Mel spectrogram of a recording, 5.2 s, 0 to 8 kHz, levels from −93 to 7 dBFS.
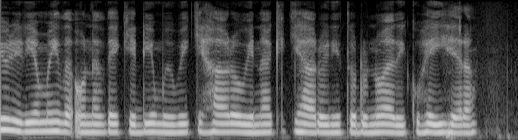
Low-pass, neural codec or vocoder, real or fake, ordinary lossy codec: none; none; real; none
